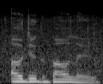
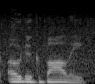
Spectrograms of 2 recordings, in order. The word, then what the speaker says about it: Odugbolu: What you're about to hear is a true story from his own region, a quiet, naturally beautiful place called Odugbolu, or Odugbali, as locals pronounce it.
